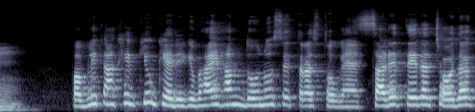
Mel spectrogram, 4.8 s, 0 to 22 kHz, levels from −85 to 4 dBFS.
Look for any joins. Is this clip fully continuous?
no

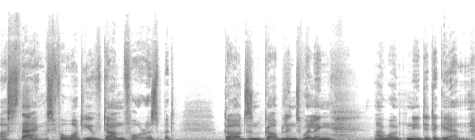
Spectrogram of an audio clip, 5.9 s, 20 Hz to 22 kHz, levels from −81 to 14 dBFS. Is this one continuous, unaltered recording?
yes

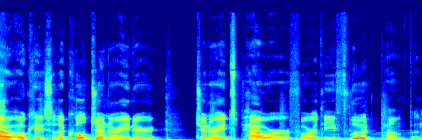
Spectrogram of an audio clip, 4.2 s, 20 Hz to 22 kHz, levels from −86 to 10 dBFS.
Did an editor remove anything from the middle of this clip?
no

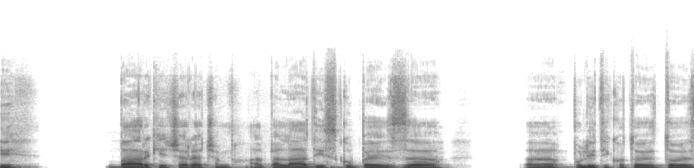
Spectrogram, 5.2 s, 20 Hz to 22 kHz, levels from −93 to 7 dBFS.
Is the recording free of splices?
yes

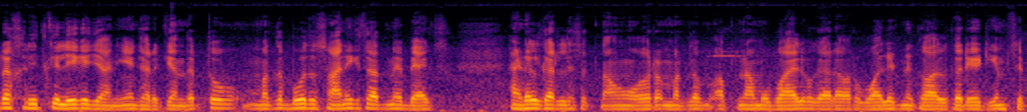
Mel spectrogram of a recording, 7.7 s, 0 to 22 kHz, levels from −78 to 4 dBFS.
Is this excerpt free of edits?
yes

